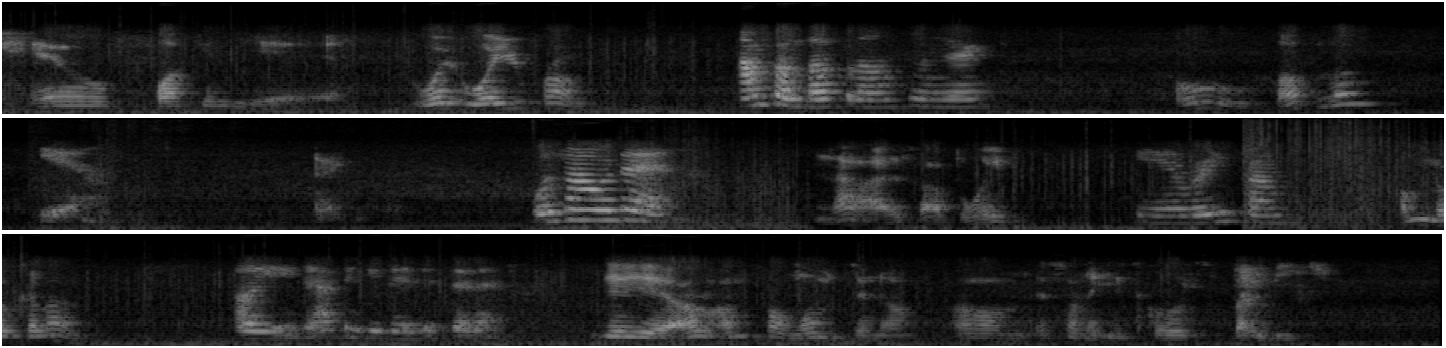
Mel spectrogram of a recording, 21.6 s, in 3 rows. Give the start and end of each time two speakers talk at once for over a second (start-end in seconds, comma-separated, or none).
none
